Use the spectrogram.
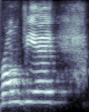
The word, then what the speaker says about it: Ranvier: are called nodes of ranvier guess the guy who discovered those was french so that's the proper way to say that the nodes of wrong va and they are literally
